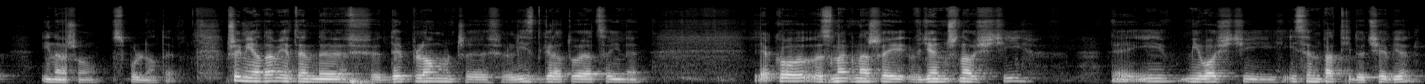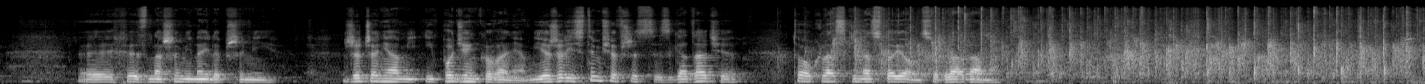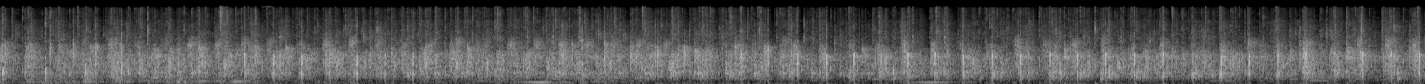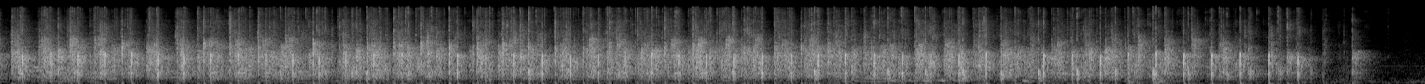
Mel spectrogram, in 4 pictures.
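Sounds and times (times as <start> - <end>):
audience applauding: 22.0 - 56.5.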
